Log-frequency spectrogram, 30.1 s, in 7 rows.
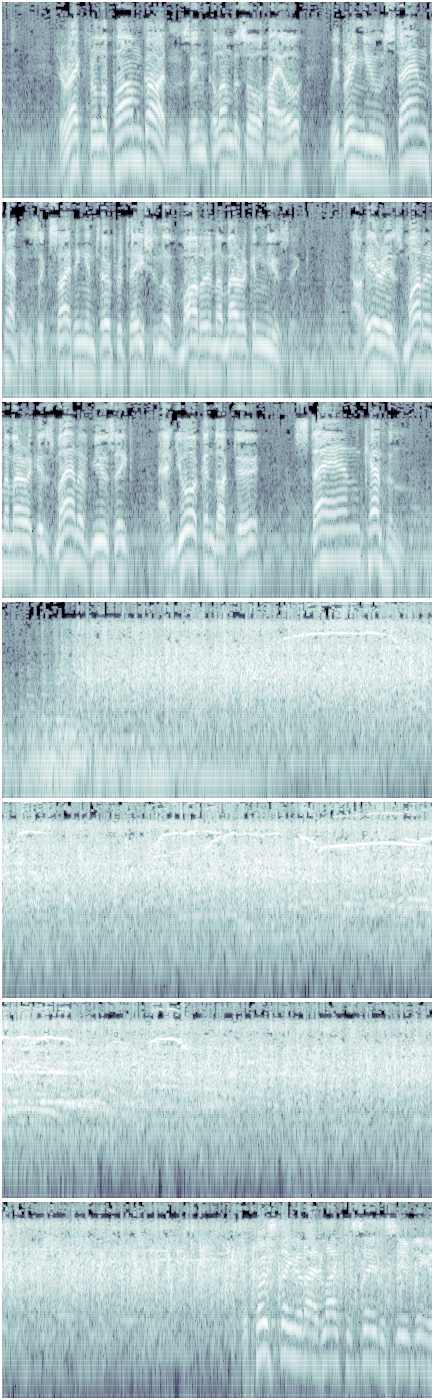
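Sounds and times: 
speech: 0:00.6 - 0:12.8, 0:28.4 - 0:30.1
large audience applause: 0:13.4 - 0:30.1
whistles and cheers: 0:13.8 - 0:30.1.

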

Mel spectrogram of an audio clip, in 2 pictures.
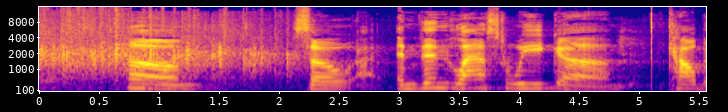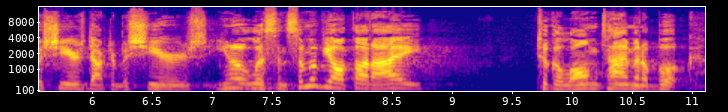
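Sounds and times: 
audience clapping: 0:00.0 - 0:02.8
speech: 0:00.7 - 0:01.5, 0:02.2 - 0:08.9, 0:09.7 - 0:11.0.

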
